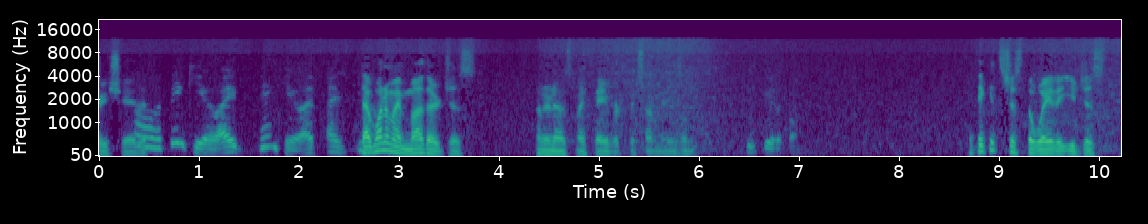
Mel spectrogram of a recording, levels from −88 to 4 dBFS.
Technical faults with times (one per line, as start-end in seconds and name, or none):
0.00-10.23 noise suppressor artifacts
0.09-2.60 speech cut by the noise suppressor
4.37-5.83 speech cut by the noise suppressor
6.48-6.99 speech cut by the noise suppressor
8.65-9.02 speech cut by the noise suppressor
